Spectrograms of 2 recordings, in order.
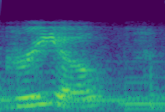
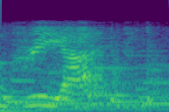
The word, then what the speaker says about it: griot: It's pronounced griot, or in English, a griot.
